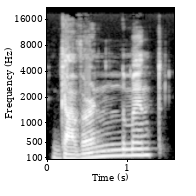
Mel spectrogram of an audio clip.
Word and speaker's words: government: Когда в беглой речи мы слышим эти слова, буква N просто съедается. Government, environment, entertainment. Она не произносится вот э, уж точно в слове government, environment.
